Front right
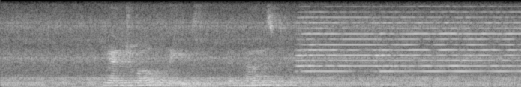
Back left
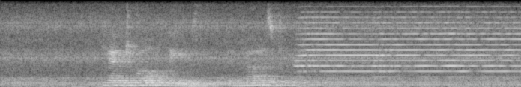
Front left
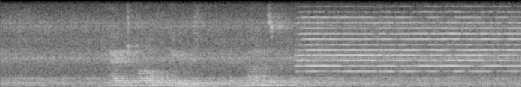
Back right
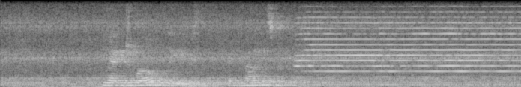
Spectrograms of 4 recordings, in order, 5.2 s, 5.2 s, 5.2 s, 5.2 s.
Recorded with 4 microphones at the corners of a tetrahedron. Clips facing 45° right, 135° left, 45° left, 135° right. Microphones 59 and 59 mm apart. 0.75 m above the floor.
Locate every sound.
1.0 s a woman speaking: 130° right, 4 m; by 2.8 s 115° right, 3 m
2.9 s a trumpet: 175° left, 3 m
